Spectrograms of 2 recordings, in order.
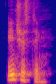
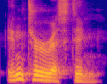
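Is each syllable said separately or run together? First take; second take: run together; separately. First: It is run together into three syllables. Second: Each of four syllables is said separately. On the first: It is ordinary everyday speech. "But in everyday speech" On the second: The speaker wants to emphasize the word. "they enunciate each syllable. They say each syllable separately"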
